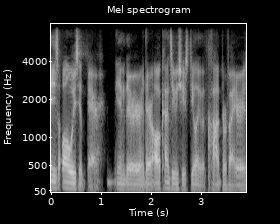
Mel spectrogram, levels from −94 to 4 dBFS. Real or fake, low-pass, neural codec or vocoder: fake; 7.2 kHz; codec, 16 kHz, 1 kbps, FreqCodec, larger model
